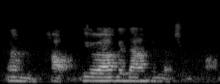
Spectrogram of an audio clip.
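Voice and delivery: ordinary delivery

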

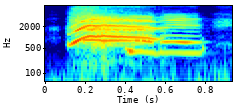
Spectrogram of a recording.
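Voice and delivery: high, loud laughter through the words; loud laughter breaking into the telling; laughing hard. Real, not acted.

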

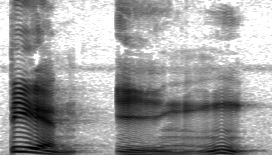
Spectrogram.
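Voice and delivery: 电 cae desde arriba, 影 grave y largo; cuarto tono descendente. Shown as a demonstration. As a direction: marca la caída de 电 y alarga 影 abajo. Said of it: "Cuarto tono hacia abajo". (tonos de 电影 bien marcados)

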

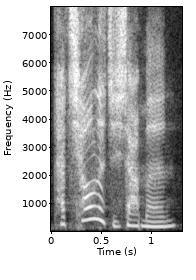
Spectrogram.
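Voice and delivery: plain reading voice

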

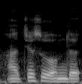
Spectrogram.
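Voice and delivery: usual speaking voice

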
